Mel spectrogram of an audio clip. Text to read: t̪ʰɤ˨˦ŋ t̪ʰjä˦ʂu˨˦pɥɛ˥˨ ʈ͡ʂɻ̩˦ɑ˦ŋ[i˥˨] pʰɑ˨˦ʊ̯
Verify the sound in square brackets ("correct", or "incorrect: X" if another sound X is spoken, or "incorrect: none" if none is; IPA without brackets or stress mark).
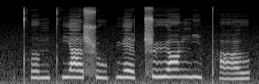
correct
